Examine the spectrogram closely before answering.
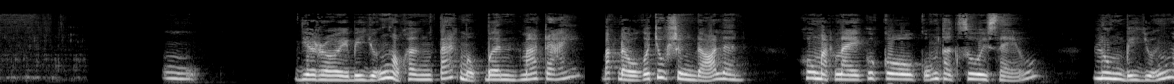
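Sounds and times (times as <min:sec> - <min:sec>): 
water running from a tap: 0:00.0 - 0:01.0
speech: 0:03.0 - 0:11.7.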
